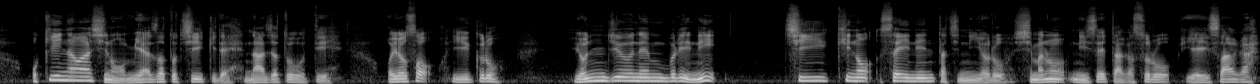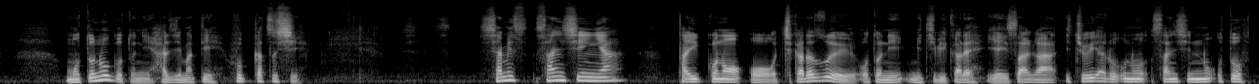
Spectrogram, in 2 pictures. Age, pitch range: 50-69, 105-140 Hz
